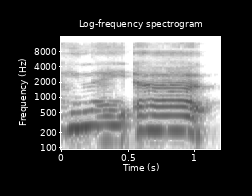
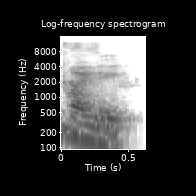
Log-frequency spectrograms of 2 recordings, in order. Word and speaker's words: Heine: As I was saying, Dr. Mara Hine, hopefully I pronounce it okay. Heine. It's Heine. Oh, Heine, okay.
